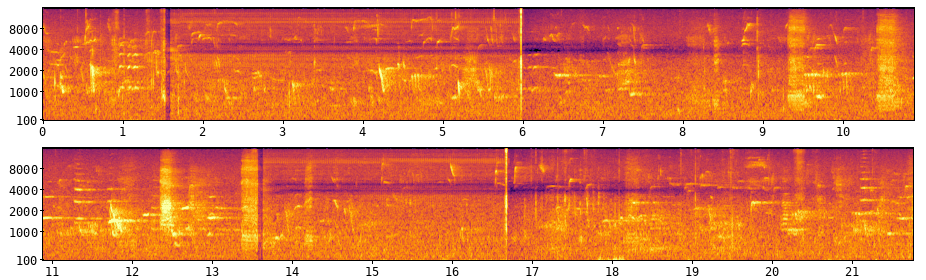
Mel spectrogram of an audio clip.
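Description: Forest birds calling from the canopy: scattered short chirps and gliding whistled notes, with a few sharp clicks among them.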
